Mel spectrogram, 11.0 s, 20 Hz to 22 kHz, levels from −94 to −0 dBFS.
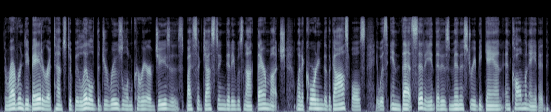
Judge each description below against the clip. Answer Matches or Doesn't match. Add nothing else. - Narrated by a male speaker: Doesn't match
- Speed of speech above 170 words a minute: Matches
